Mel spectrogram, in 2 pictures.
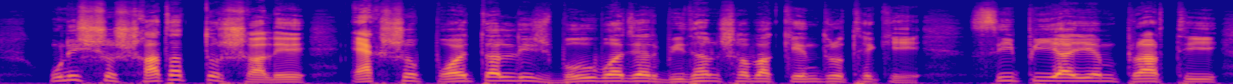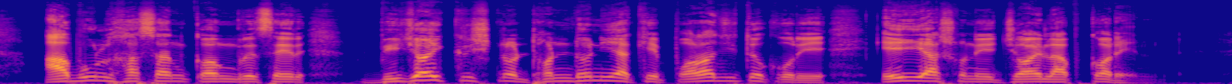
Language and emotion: Bengali, neutral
